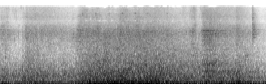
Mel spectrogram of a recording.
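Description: Game explosions burst loudly.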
